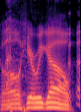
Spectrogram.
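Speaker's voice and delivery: mock laughing, very loud and very slow, drawn out. Retelling how a room reacted when the speaker came in on crutches, imitating laughing. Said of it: "they all just started laughing like".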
